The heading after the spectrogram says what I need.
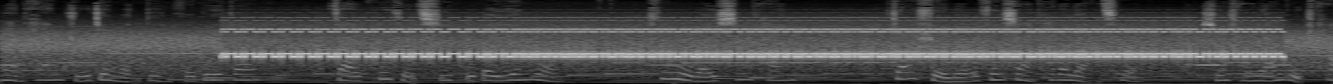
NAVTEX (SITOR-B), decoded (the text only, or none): CGUJDVX BCAUHW DXN JARYHWH FW MGUVQVS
